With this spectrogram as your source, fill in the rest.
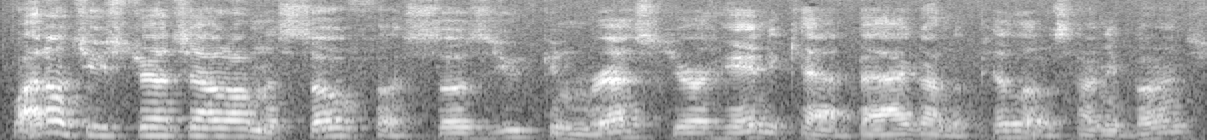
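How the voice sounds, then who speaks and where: A man voicing a simple, sweet, chatty middle-aged wife with folksy, drawn-out phrasing in a storybook reading. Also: medium pitch, expressive, close to an everyday voice. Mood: coaxing, concerned. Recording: roomy, distant mic with faint noise.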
